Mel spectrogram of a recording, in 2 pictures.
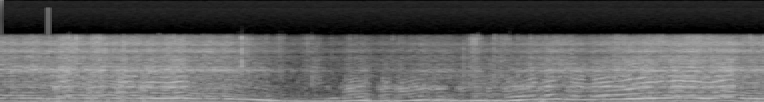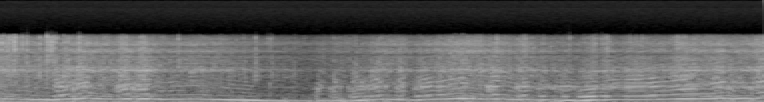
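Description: A car engine, heard from inside the car, revving up and falling back again and again as it accelerates and slows between turns on a cone course. Its pitch drops about two and a half seconds in, then climbs and sinks several more times.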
